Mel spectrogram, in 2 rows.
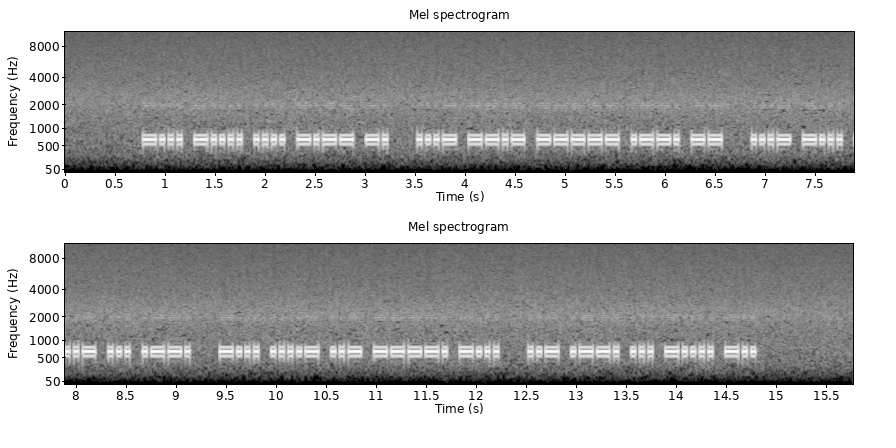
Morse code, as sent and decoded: -... -.... .... -.-- -. / ...- --.- ----- .--. -- / ...- -... ..- ... .--. / -... ....- ..- ----. -... / ..- .--. ... -.... -..
B6HYN VQ0PM VBUSP B4U9B UPS6D

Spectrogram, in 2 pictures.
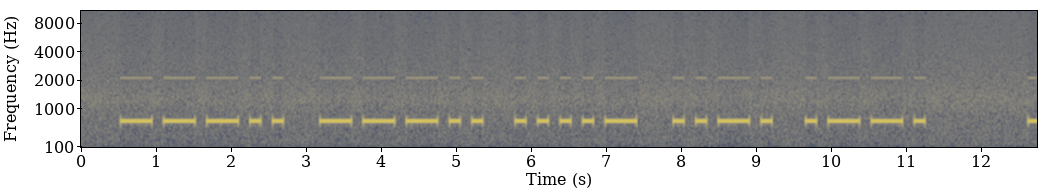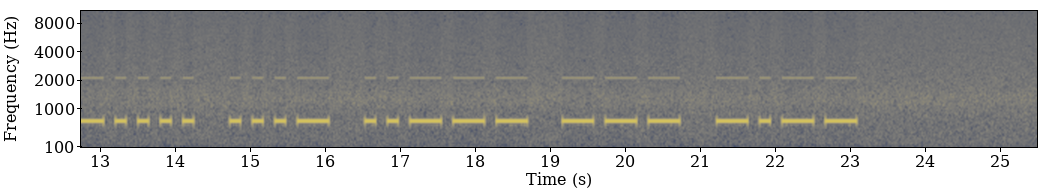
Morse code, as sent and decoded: ---.. ---.. ....- ..-. .--. / -.... ...- ..--- --- -.--
884FP 6V2OY

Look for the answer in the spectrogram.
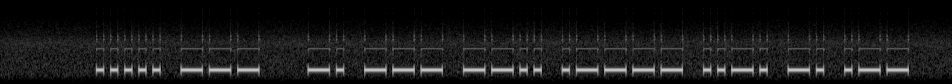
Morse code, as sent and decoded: ..... --- / -. --- --.. .---- ..-. -. .--
5O NOZ1FNW

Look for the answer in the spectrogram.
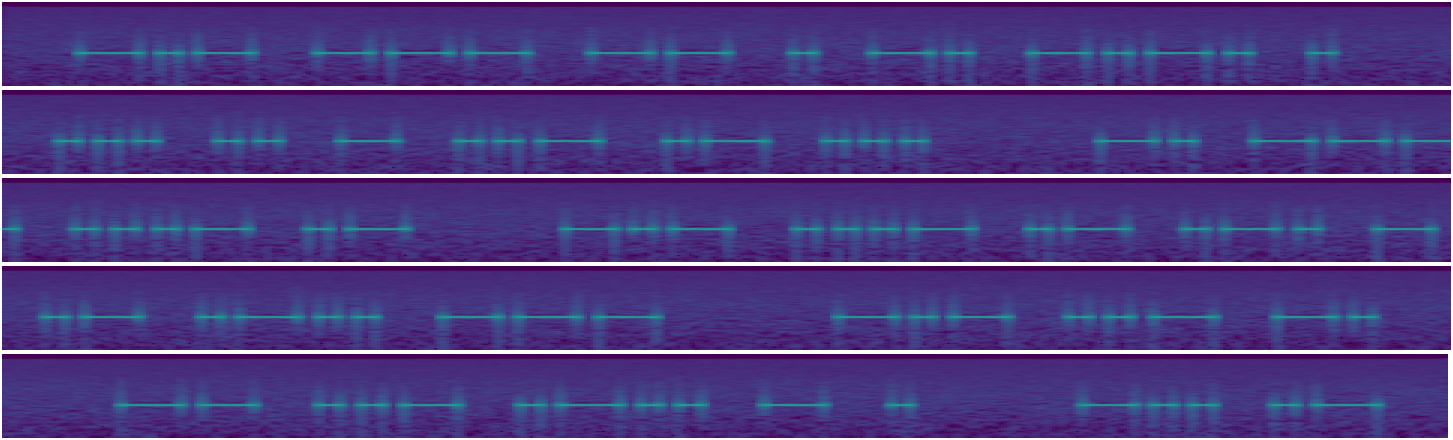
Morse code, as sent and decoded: -.- --- -- . -. -.-. . / ... .. - ..- .- ... / -. --- ...- .- / -.- ...- .- .-. - .- .-.. --- / -.- ..- -. / -- ..- .-.. - . / -.. .-
KOMENCE SITUAS NOVA KVARTALO KUN MULTE DA

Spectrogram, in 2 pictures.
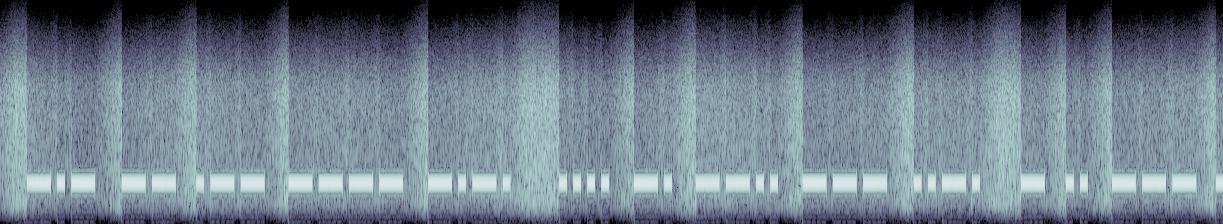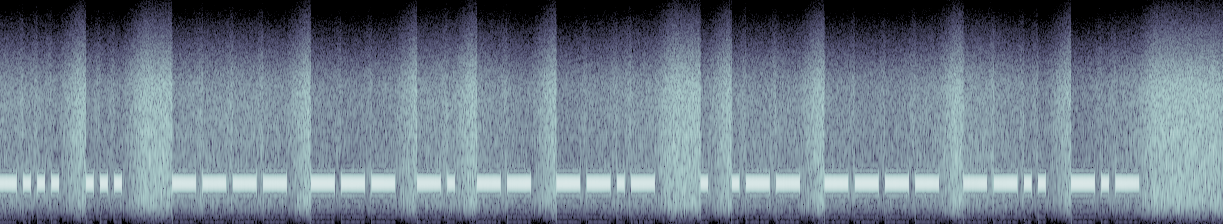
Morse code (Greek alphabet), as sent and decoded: -.- -- .-- ---- -.-. / .... -. --.. --- ..-. / - .. --- -... ... / ---- --- -. -- --.- / . .-- ---- --.. -.-
ΚΜΩΧΘ ΗΝΖΟΦ ΤΙΟΒΣ ΧΟΝΜΨ ΕΩΧΖΚ

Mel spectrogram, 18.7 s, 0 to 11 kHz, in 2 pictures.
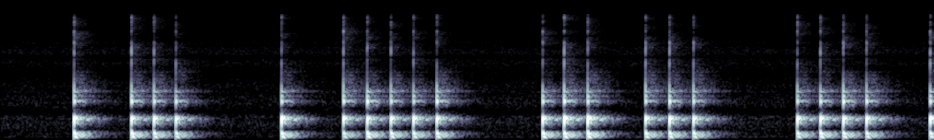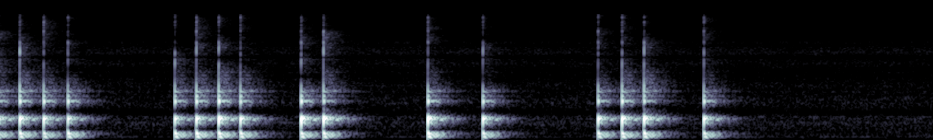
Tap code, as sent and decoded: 1-3 1-5 3-3 4-4 4-2 1-1 3-1
CENTRAL

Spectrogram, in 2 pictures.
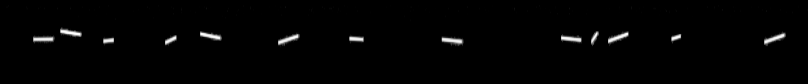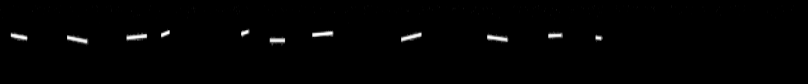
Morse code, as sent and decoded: none

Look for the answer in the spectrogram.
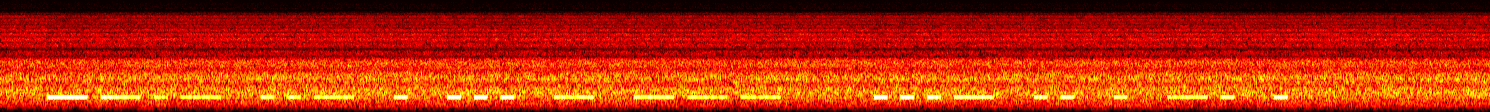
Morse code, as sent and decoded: --.- ..- . ... - --- / ...- .. . -. .
QUESTO VIENE

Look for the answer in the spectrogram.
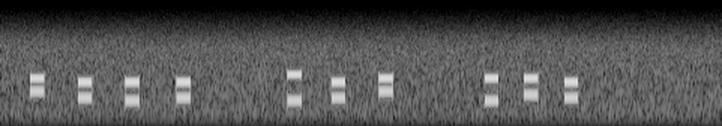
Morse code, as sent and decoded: none

